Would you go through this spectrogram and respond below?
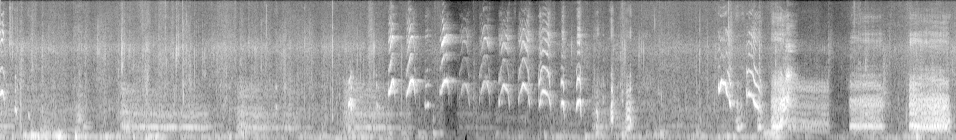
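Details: Three-week-old Weimaraner puppies playing together indoors and starting to growl: low rumbling growls early on, then a run of short whiny yelps and squeaks, ending in louder growly bursts, with rustling and clicks throughout.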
